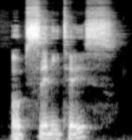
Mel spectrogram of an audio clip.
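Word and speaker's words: obscénités: PU Pan Artiste de Obscenites. Obscenite? Maybe. I don't think you pronounced the S in French.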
